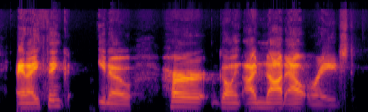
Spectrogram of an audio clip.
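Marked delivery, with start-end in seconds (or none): 2.5-3.5 mock tone loaded with detest, disgust, disappointment, flat. Retelling a character's reaction to another speaker, imitating disgusted disappointment. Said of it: "she says it with such detest and disgust and disappointment".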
